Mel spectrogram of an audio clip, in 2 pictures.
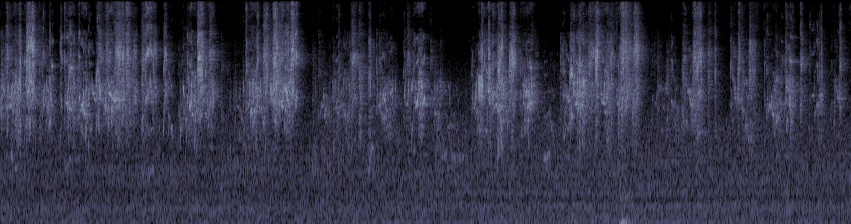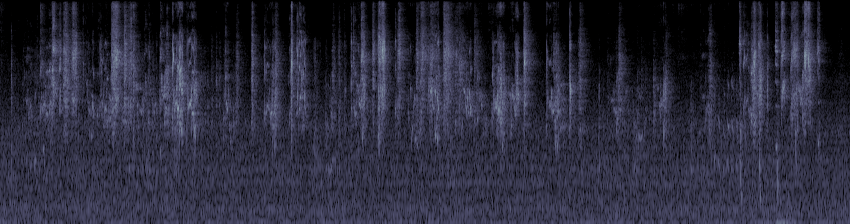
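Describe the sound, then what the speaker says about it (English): Pet budgies chirp and warble almost nonstop, producing dense, bright, rapid chatter that stays loud and close for the whole stretch, with no voices over it. "Pretty birds. Oh, the Budgies are cute."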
